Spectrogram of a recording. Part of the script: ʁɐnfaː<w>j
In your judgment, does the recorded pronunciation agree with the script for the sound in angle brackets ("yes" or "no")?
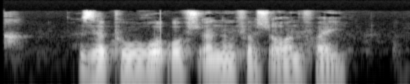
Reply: no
